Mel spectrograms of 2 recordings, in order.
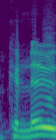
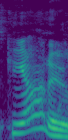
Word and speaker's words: Keanu: And and Woody is calling him canoe the whole first game and and they're trying to tell us how to say his name. And then I figure out later I'm like, "Oh, it's Keanu." Like Ker Reeves.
